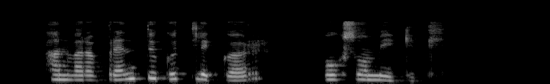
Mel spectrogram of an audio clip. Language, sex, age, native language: Icelandic, female, 40-49, Icelandic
